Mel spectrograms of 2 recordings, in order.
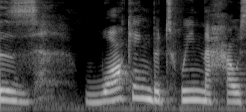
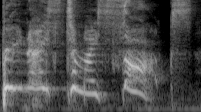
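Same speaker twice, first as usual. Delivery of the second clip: high, slow odd squeaky demand; quoting a stranger; 13 semitones higher, slower than usual. Retold or imitated. Mental facility patient's odd demand.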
